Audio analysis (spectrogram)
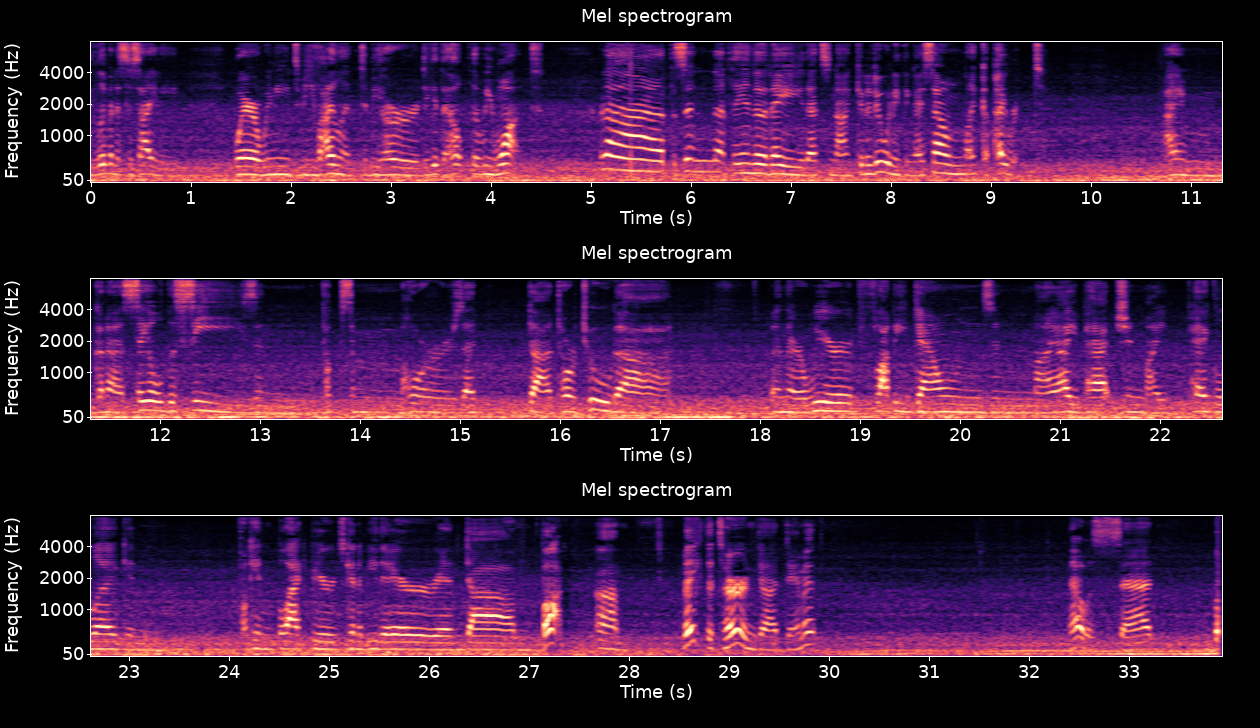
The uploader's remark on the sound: I scream from my car.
